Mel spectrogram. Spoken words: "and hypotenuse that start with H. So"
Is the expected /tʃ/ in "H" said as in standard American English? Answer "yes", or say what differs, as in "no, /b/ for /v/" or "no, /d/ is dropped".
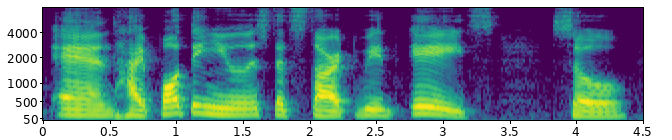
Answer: no, /s/ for /tʃ/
